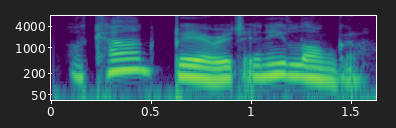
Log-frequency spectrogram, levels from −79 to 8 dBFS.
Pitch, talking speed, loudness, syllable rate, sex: 170 Hz, 220 wpm, -15 LUFS, 5.8 syllables/s, male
